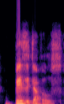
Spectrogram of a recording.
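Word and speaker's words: vegetables: বানানটা শিখে নিবে ভেজিটেবলস তাহলে ভেজিটেবলস এর শুরুটা কি হচ্ছে এই ভি সাউন্ড দিয়ে তাই না ভি ভি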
